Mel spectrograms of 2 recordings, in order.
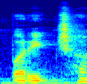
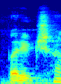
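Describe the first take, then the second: First: The second vowel is long. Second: The second vowel is short. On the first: The speaker calls it right. "परीक्षा होता है" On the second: The speaker calls it wrong. "परीक्षा नहीं होता है"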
